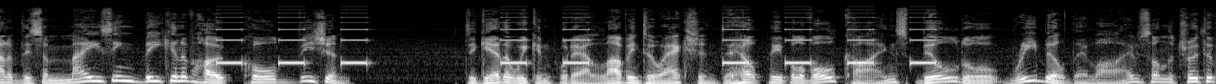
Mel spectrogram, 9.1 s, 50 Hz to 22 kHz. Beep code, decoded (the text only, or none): 3-2-4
